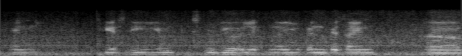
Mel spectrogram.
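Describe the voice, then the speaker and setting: A man speaks with fairly even intonation over noticeable background noise. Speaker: software application engineer giving a tutorial. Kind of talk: technical webinar tutorial. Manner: hesitant, many fillers; quiet. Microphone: video call.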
